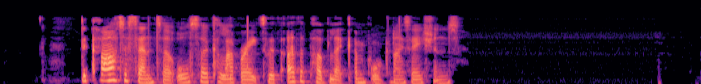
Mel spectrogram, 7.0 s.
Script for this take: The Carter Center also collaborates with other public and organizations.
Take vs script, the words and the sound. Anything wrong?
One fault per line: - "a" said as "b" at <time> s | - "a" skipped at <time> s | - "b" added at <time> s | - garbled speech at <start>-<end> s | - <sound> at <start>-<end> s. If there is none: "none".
none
